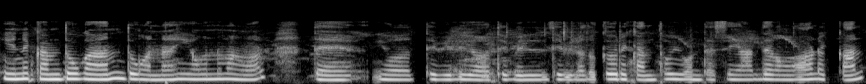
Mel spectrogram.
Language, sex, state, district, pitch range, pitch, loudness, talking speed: Chakma, female, Tripura, Dhalai, 215-245 Hz, 230 Hz, -14 LUFS, 160 wpm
